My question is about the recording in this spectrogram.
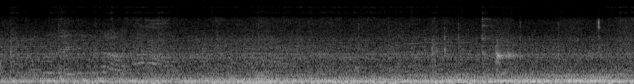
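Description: A steady low background rumble with a faint hum, with faint voices now and then.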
